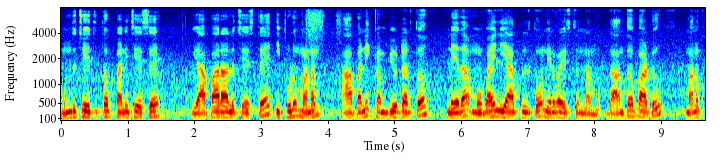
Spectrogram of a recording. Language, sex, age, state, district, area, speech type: Telugu, male, 18-30, Telangana, Jayashankar, urban, spontaneous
